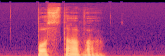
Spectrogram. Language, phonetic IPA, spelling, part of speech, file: Polish, [pɔˈstava], postawa, noun, Pl-postawa.ogg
